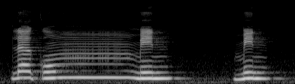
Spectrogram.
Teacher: نون کو ظاہر بھی کیا، نون کی آواز سنائی دی نا صاف، اور اس کو ہم نے لمبا بھی نہیں کھینچا، جلدی پڑھ لیا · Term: اظہار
